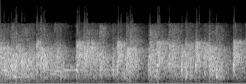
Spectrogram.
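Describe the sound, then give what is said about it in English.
Congregation clapping at a church service, a dense, steady burst of applause from many hands that continues throughout with no clear gaps. “Let's give Jesus a clap offering.”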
